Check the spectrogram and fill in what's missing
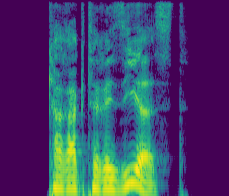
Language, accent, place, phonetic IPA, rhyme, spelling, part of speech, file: German, Germany, Berlin, [kaʁakteʁiˈziːɐ̯st], -iːɐ̯st, charakterisierst, verb, De-charakterisierst.ogg
- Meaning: second-person singular present of charakterisieren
